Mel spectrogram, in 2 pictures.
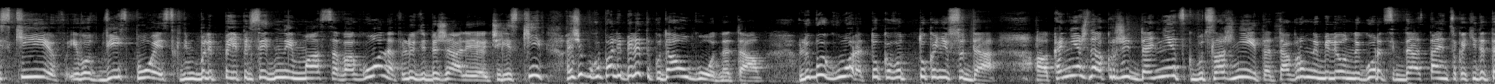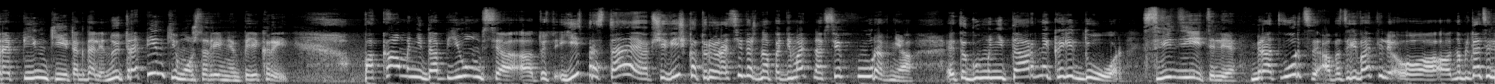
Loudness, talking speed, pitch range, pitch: -12 LUFS, 155 wpm, 250-355 Hz, 295 Hz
